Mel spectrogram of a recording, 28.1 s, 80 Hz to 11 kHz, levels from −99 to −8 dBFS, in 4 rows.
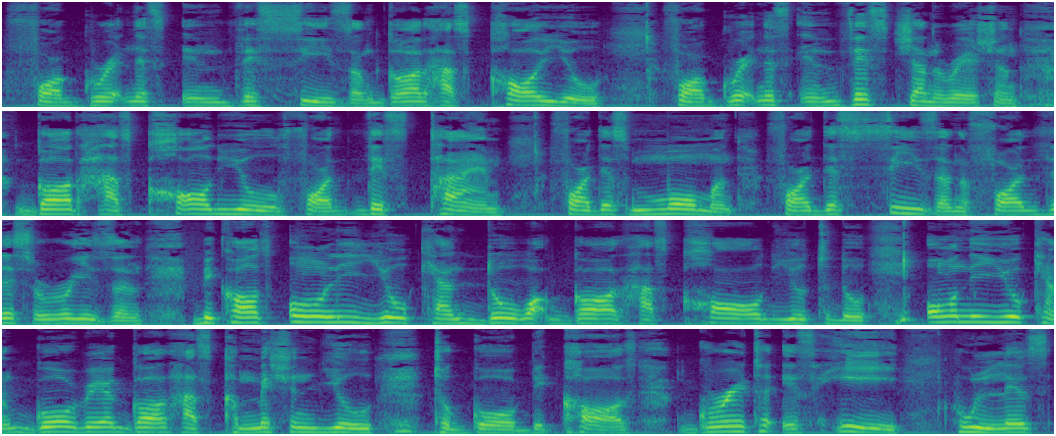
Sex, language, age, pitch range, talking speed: male, English, 30-49, 115-145 Hz, 125 wpm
